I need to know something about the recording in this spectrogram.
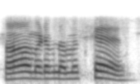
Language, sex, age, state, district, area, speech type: Odia, female, 60+, Odisha, Gajapati, rural, conversation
